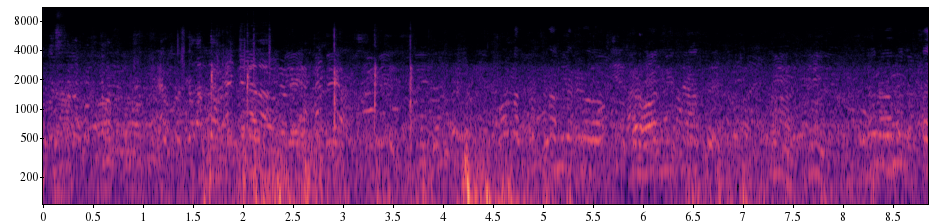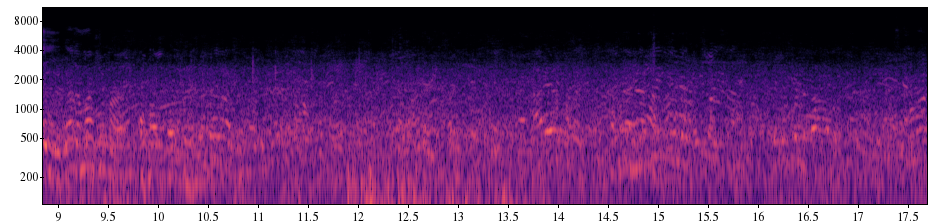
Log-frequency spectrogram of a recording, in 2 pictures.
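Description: A large crowd murmurs and chatters all around outdoors.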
